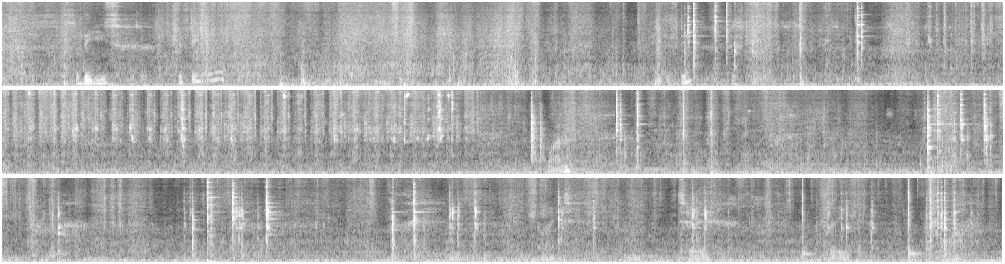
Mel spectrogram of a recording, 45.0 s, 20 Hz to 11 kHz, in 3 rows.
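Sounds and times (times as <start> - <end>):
hand tools clinking on metal: 9.6 - 22.2, 28.8 - 31.8, 32.7 - 35.0, 35.8 - 39.2, 40.2 - 44.8.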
